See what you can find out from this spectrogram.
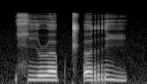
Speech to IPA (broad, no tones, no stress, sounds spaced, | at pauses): x i ɹ œ p t͡ʃʼ œ r i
